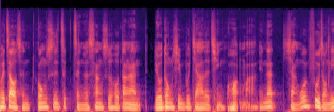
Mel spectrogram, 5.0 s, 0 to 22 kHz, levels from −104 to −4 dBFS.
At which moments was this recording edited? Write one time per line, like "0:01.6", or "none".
0:02.2
0:03.9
